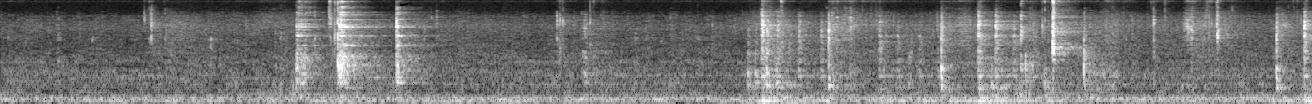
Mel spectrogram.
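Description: A metal spoon stirring bitter melon in a frying pan, scraping and clinking against the pan. There are a few sharp clinks about one and a half seconds in, and a busier run of clinks and scrapes in the second half.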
